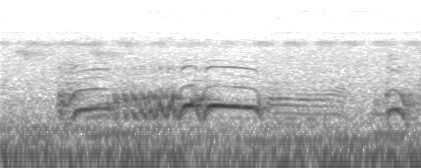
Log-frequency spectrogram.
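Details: Local Barbary dove (kugeru) kept at a family home, lone survivor of a pair, cooing as a lure for silent doves; one low rolling coo with a fluttering middle and a drawn-out sliding end, then a faint short note.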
